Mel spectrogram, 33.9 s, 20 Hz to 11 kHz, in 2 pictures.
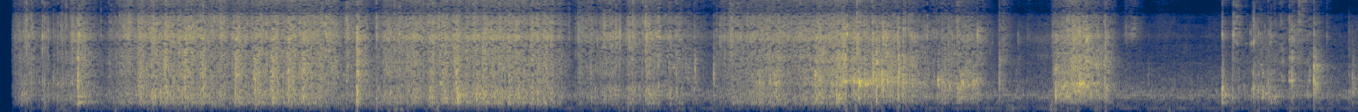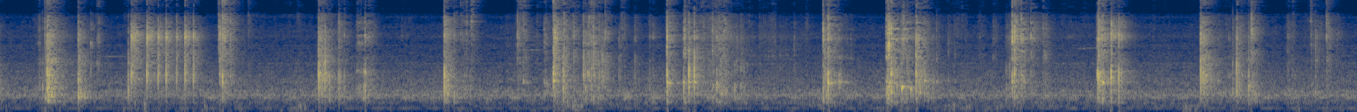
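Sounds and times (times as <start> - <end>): packaging crackling: 0.2 - 12.4.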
